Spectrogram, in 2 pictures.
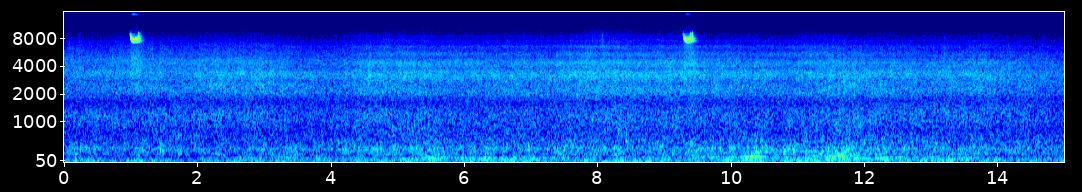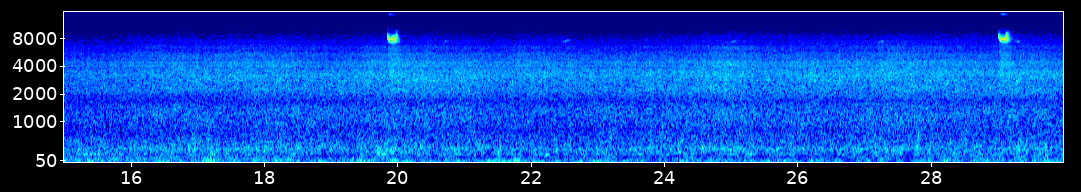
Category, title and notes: Soundscapes > Nature
White-throated sparrow / Bruant à gorge blanche Tascam DR-60 LOM Uši Pro (pair)
chirp, birds, bird, field-recording, nature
